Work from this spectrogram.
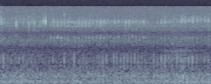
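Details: Low, even rumble of a purring cat heard at close range, a constant throbbing murmur lasting about two seconds.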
